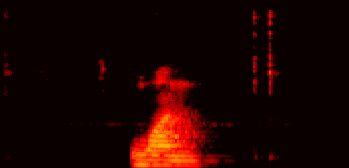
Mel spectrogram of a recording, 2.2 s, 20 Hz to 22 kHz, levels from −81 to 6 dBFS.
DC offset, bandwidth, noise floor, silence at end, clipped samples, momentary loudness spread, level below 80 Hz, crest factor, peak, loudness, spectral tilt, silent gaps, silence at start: under 0.1%; 17 kHz; -79 dBFS; 0.5 s; under 0.1%; 16 LU; -82 dBFS; 24 dB; -12 dBFS; -33 LUFS; -6.5 dB/octave; none; 0.8 s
